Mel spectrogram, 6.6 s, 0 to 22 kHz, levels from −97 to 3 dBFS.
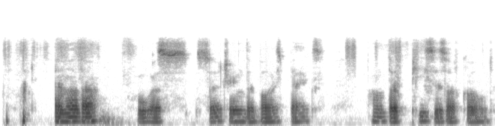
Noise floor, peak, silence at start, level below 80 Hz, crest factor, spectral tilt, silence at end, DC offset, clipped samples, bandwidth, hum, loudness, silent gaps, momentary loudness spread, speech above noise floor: -57 dBFS; -12 dBFS; 0.1 s; -66 dBFS; 20 dB; -6.5 dB/octave; 0.1 s; under 0.1%; under 0.1%; 7.4 kHz; none; -33 LUFS; none; 19 LU; 26 dB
